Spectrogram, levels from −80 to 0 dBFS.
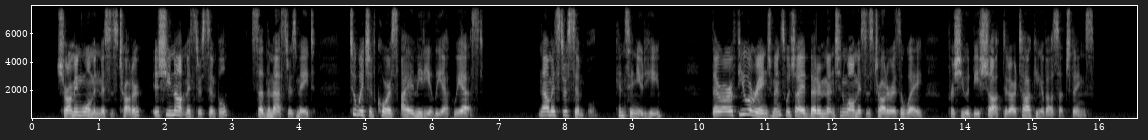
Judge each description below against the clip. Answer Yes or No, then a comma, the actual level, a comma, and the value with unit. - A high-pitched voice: Yes, high, 205 Hz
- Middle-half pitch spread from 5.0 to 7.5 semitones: No, average, 4.5 semitones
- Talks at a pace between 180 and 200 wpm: Yes, average, 185 wpm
